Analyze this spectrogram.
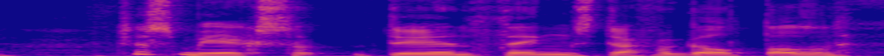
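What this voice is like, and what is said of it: Generic Northern Irish accent. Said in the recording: “I'm just giving him a generic Northern Ireland accent”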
